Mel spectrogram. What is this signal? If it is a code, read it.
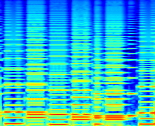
There is no code.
